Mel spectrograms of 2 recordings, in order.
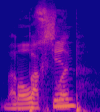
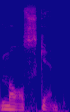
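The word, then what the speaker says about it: Moleskine: It's spelled weird, moleskin. Mm-hmm. The actual like brand. It's like Skine.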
